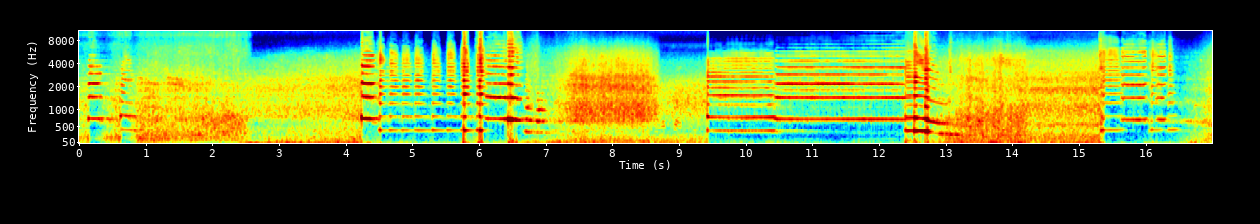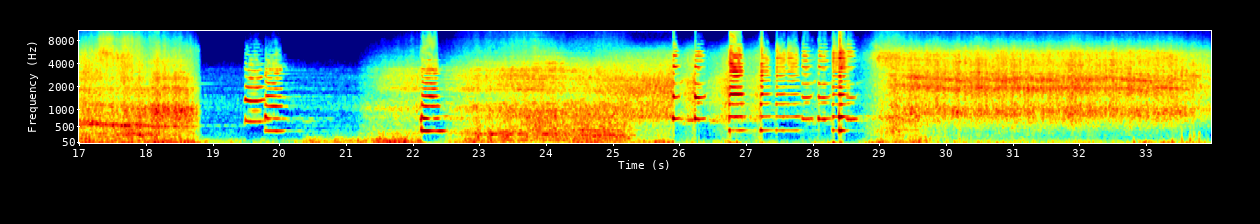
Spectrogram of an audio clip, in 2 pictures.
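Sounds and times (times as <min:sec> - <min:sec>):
trains rushing past: 0:00.0 - 0:19.5, 0:20.1 - 0:33.9
train horn blasts: 0:00.1 - 0:01.0, 0:04.2 - 0:07.2, 0:09.4 - 0:13.2, 0:15.3 - 0:16.6, 0:18.9 - 0:20.5, 0:22.1 - 0:22.6, 0:25.9 - 0:28.8.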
